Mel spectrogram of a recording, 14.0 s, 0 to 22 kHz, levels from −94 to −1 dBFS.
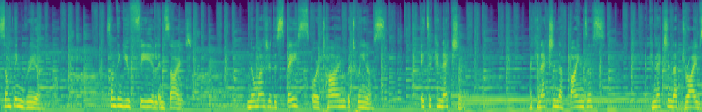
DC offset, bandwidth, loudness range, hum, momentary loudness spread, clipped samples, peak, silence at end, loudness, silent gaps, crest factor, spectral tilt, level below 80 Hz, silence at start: under 0.1%; over 20 kHz; 2 LU; none; 10 LU; under 0.1%; 0 dBFS; 0 s; -12 LUFS; none; 12 dB; -4 dB/octave; -30 dBFS; 0 s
